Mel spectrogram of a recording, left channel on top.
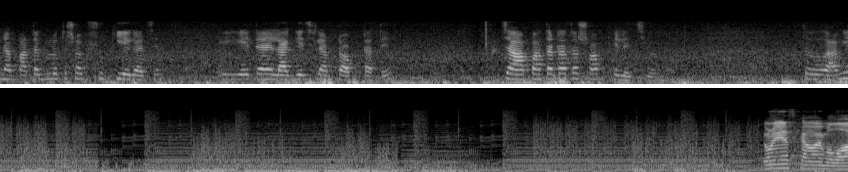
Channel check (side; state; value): both; different; correlation 0.00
